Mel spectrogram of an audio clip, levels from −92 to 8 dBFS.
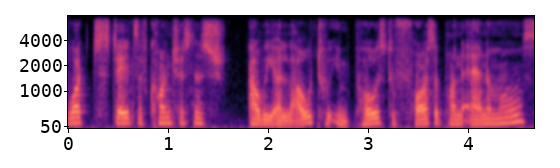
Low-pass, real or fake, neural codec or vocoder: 7.2 kHz; real; none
